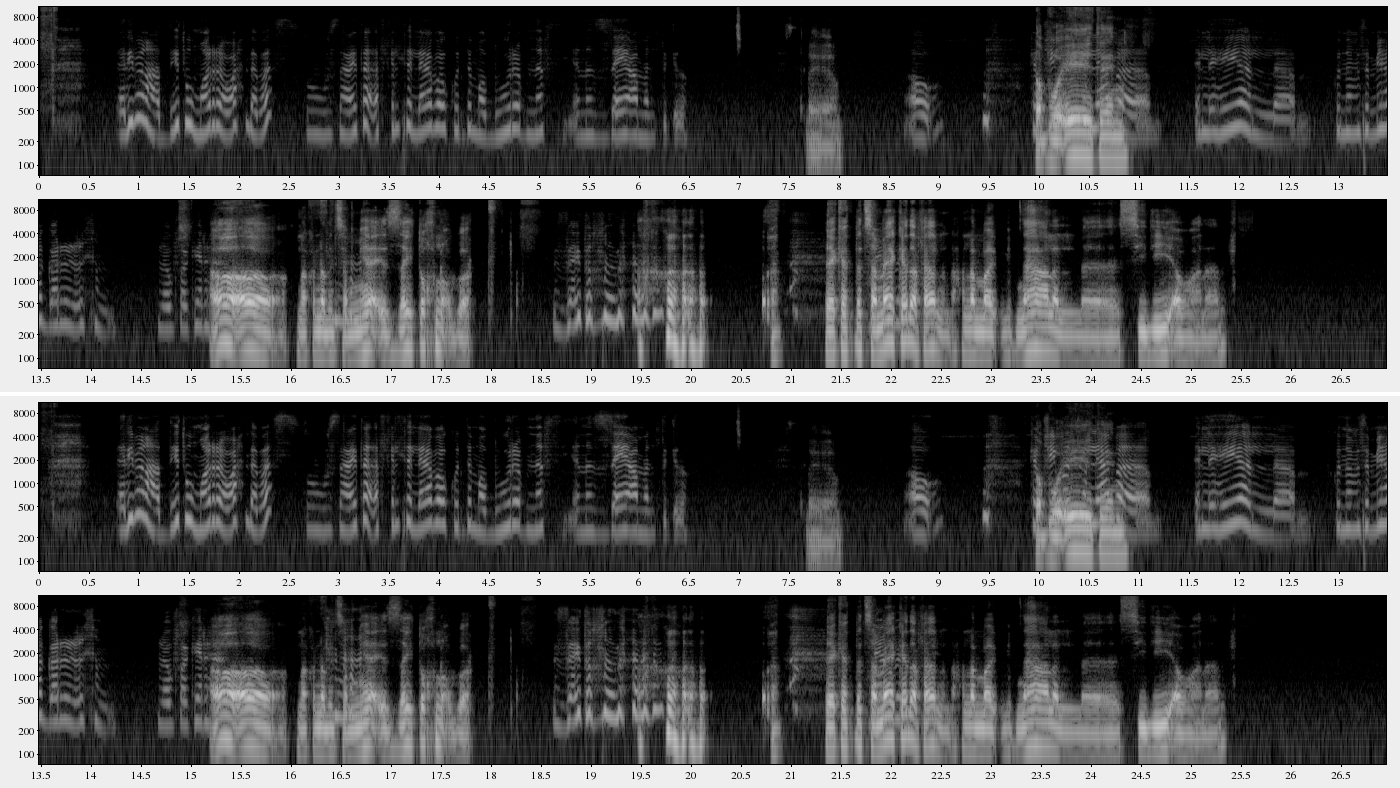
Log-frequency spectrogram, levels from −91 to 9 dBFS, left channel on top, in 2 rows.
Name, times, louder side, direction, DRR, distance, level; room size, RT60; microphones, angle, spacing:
voice 1, 0.1-0.4 0.8-2.3 2.7-6.5 8.6-9.0 9.4-11.2 11.5-14.2 14.7-15.4 16.3-16.7 18.6-19.7 21.0-21.4 21.8-22.4, right 2 dB, 40° right, 5.0 m, -40 dB
voice 2, 7.7-8.0 10.0-10.9 15.2-17.8 19.7-20.1 20.8-20.9 21.3-25.3, left 2 dB, 45° left, 2.2 m, -25 dB
head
